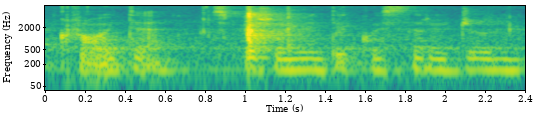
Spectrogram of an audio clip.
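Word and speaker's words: Kräuter: a base di erbbe in tedesco si dice croit scritto crouter con i due puntini sulla A e la pronuncia è croite specialmente in questa regione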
